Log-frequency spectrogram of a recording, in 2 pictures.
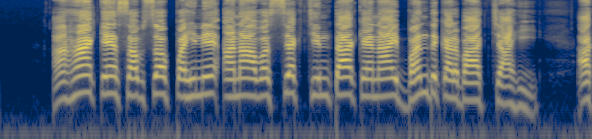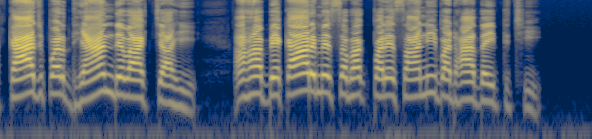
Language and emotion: Maithili, disgusted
